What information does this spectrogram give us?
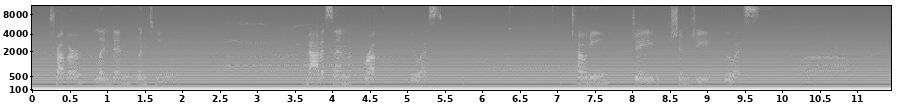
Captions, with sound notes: Trevor Linden Lentini [cheering and applause] Madison Brooke Lewis [cheering and applause] Toni Jade Xinji Lewis [cheering and applause]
